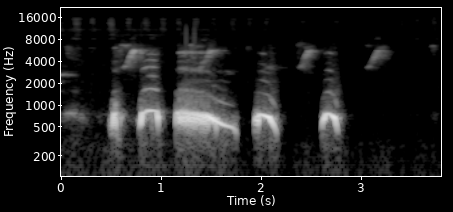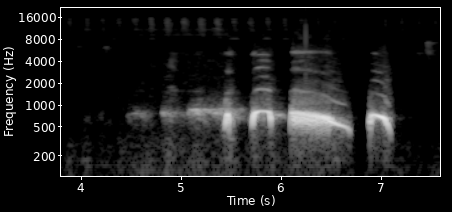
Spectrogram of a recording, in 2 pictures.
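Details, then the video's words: Spotted dove calling twice, for training newly caught doves: each phrase has quick hooked notes, a long downward-sliding coo and a couple of short trailing notes, with a few seconds of near silence between. "Tiếng cu gáy | tập bổi nhanh nổi"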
